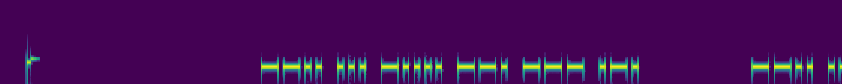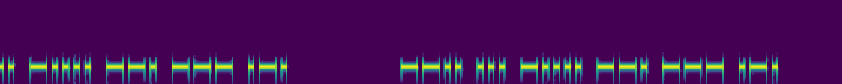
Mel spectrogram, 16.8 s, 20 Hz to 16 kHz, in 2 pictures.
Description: Morse code, heard as a keyed tone, about 22 wpm, 700 Hz. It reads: ZS6GOR ZS6GOR ZS6GOR
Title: DXCC-100 Call Signs - 6 Characters - Repeated 3x - 22wpm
